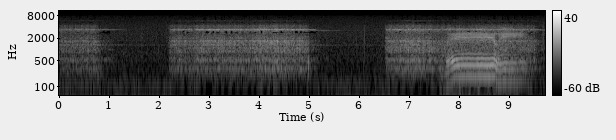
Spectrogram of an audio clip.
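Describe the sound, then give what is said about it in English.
A telephone bell rings in three long, loud bursts with short silent gaps between them, a harsh, metallic, high-pitched jangle. A brief wavering tone rises over the end of the last ring. “Ringing, Maley.”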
